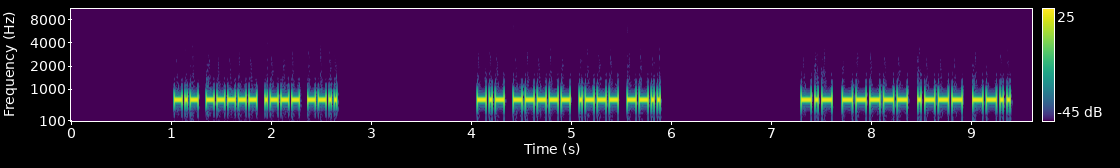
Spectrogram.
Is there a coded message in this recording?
Yes: Morse code from 1.0 to 9.4 s, heard as a keyed tone, about 40 wpm, 700 Hz. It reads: K0JZ K0JZ K0JZ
